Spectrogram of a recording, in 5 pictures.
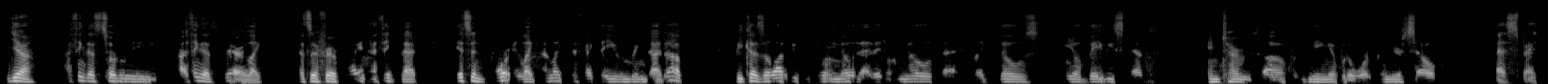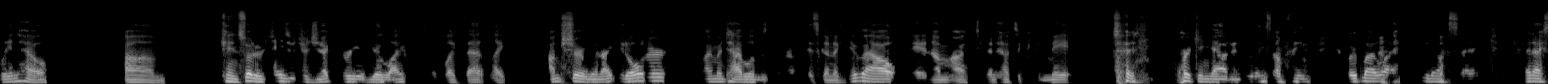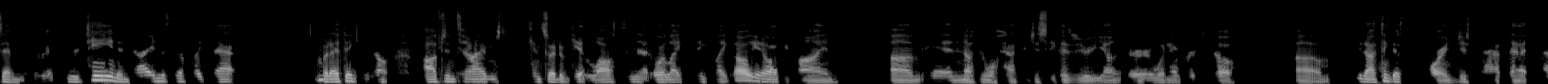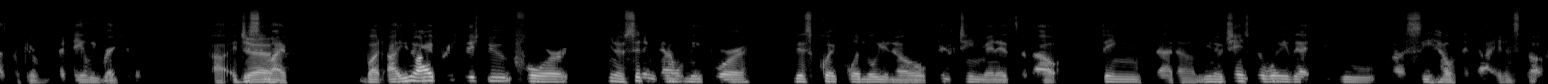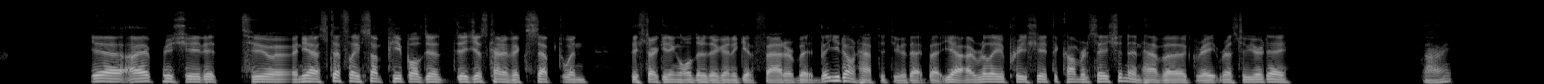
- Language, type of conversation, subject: English, unstructured, What’s your opinion on fast food’s impact on health?
- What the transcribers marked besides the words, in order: distorted speech; other background noise; tapping; laughing while speaking: "to working"; laughing while speaking: "something with my life"; chuckle; unintelligible speech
